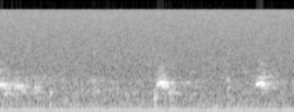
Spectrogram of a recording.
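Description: Faint mouth sounds of a man drinking beer from a glass: a sip at the start, then two short swallowing noises, one midway and one near the end.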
